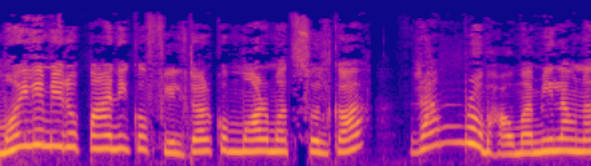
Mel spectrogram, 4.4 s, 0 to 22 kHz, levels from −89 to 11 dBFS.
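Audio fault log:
throughout: generation loss. The speech has a swirling, hollow, smeared character, with consonant attacks blurred and nothing above 16.5 kHz. This is likely the result of repeated MP3 re-encoding, roughly seven passes, each quantising on a shifted frame grid so that noise and spectral holes pile up. The band limit fits a 64 kbit/s setting, but a single encode at that rate would not sound this degraded. The excess smearing sets it apart from ordinary low-bitrate coding.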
